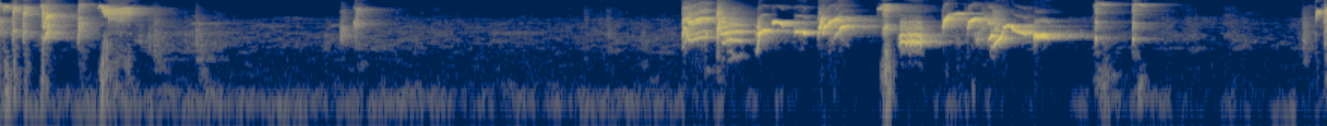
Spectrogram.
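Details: Orange-headed thrush kept in a cage, singing as a prompt for other captive birds: a brief scratchy phrase, a pause, then a loud rapid warbling run of varied whistles and chatter.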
